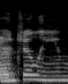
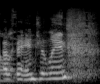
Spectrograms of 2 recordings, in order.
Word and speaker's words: Evangeline: Evangeline Lily. – Evangeline.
